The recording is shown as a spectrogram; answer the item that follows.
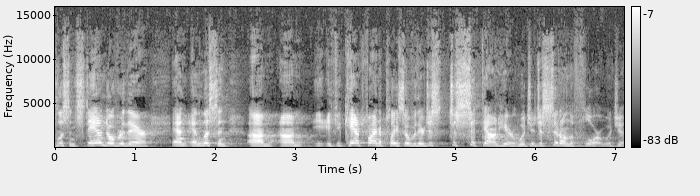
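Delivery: ordinary talk, nothing marked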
